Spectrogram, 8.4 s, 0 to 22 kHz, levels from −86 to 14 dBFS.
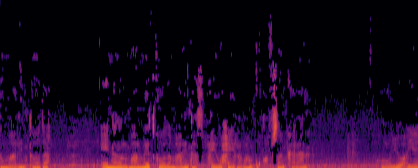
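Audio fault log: Throughout, MP3 compression: the speech has a heavy watery, swirling quality, with metallic chirping on s sounds and smeared attacks. This is likely a low-bitrate MP3 encode, consistent with roughly 32 kbps. With so few bits, the encoder drops weak frequency lines, which switch on and off from frame to frame and cause the swirl. Sound still reaches about 20.2 kHz, so the damage comes from this flickering detail rather than a treble cut.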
